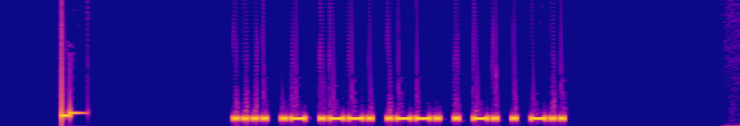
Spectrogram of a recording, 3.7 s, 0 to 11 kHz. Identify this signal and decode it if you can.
Morse code, heard as a keyed tone, about 53 wpm, 700 Hz. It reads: HAPPENED
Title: Sentences from Top 1000 Words - Review Part 2 - New Word Drill - 50wpm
